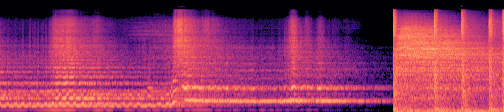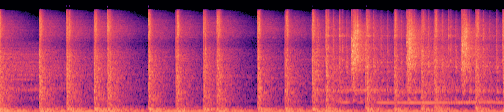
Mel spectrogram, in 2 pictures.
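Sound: music played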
